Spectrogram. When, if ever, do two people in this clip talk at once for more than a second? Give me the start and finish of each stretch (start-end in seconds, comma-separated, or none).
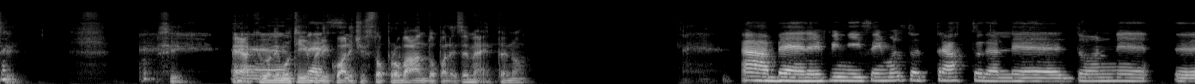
2.3-3.6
